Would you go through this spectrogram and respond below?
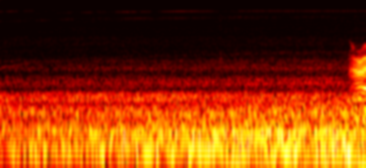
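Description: Small propeller airplane engine running at full throttle for takeoff, giving a loud, steady roar that builds slightly as the plane picks up speed.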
